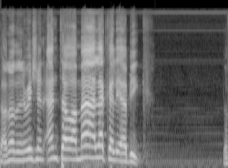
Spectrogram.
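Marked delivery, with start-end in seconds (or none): 0.6-2.2 loud, quicker repeated proclamation; forceful declaration. Acted. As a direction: repeat it fast and strong. Second narration repeated.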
